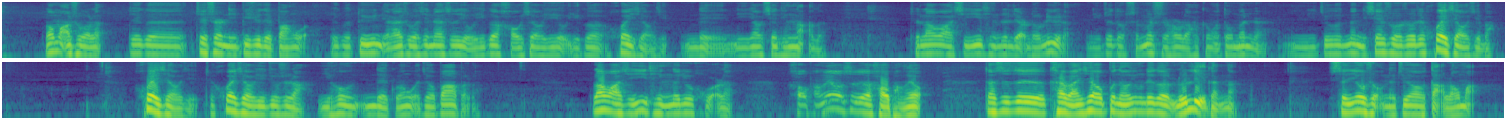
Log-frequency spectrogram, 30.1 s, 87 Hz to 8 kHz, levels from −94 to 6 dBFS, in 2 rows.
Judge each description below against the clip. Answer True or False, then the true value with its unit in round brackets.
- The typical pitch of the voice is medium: False (115 Hz)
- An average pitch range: True (4.4 semitones)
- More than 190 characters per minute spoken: True (285 characters per minute)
